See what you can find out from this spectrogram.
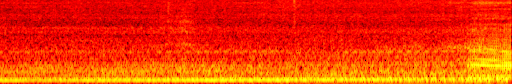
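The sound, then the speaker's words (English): A car driving along an open road at sunset sends up a steady, low engine and road drone that stays even throughout, with no talk. “And driving out to see Alison again.”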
